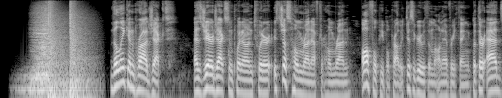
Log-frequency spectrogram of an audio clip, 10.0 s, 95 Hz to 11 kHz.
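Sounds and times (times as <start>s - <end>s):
whoosh with bass hit: 0.4s - 2.0s
sharp impacts: 0.4s - 2.1s.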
